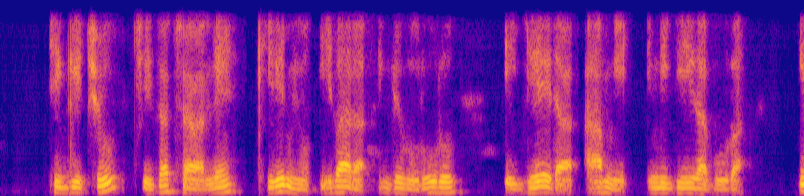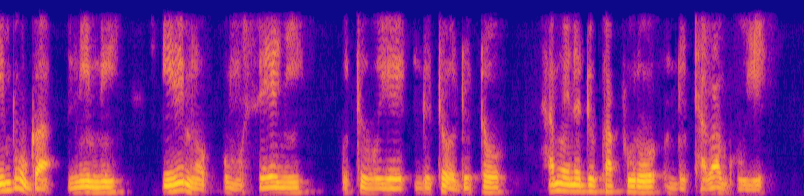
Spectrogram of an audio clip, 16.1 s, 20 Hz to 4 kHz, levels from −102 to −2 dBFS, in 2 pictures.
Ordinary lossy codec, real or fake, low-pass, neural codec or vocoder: AAC, 32 kbps; fake; 3.6 kHz; codec, 16 kHz, 4 kbps, FreqCodec, smaller model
